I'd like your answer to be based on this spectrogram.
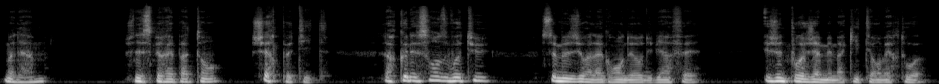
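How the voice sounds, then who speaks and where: Proud girl in a storybook, quiet and grateful, voiced by a man. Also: mid-range voice, normal speed, husky, lightly acted. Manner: murmured, grateful.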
